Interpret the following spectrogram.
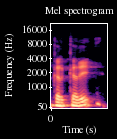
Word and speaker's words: Karkare: Now I spelled it correct, pronounce it correct. This is a brief biodata of Captain Anand Karkare.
